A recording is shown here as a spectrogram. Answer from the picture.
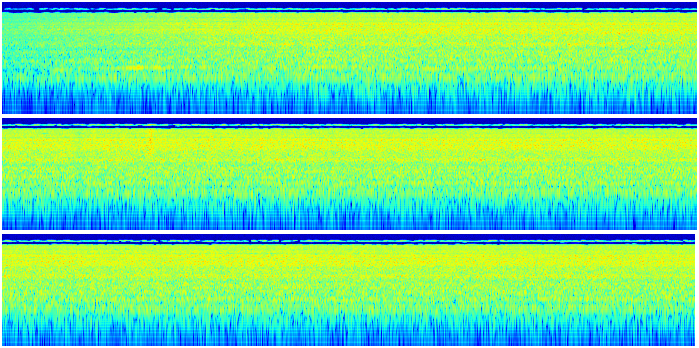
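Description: A bank of high-speed PC cooling fans on a car's engine lid spooling up over the first couple of seconds, a whine climbing in pitch. They then run steadily with a loud rush of air and a steady whine.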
